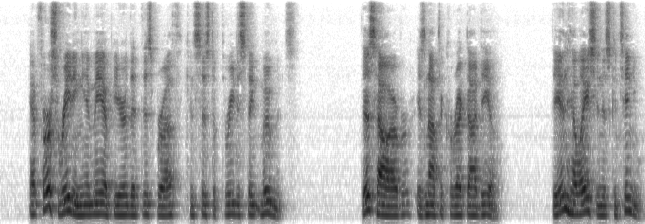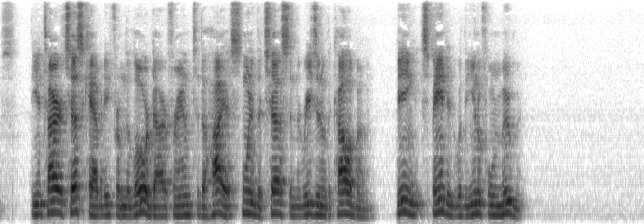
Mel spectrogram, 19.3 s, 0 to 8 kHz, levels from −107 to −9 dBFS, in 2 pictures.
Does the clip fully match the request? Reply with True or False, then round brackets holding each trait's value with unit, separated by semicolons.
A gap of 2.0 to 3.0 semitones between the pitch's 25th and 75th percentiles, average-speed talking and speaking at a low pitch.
True (2.7 semitones; 165 wpm; 130 Hz)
